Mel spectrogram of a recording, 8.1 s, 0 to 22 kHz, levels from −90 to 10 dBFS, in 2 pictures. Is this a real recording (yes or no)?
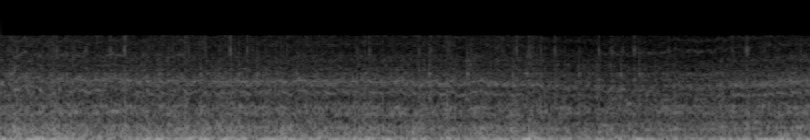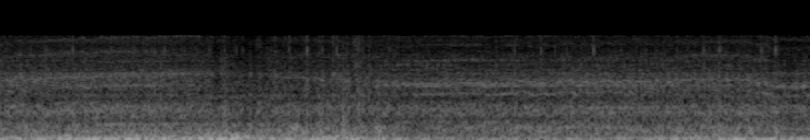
yes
